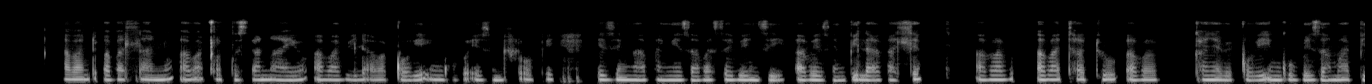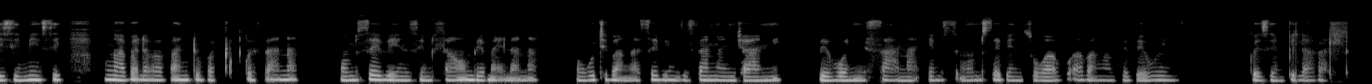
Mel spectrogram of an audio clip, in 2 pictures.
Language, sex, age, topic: North Ndebele, female, 25-35, health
